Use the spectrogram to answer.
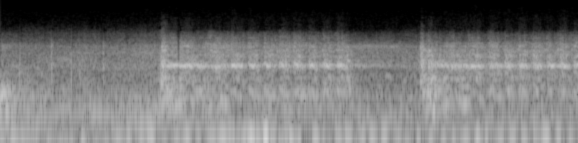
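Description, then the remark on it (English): A car engine cranks repeatedly without catching, a rhythmic grinding churn that surges twice as the starter is tried again, loud with no one speaking. “Do you ever get into your car and have this happen?”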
